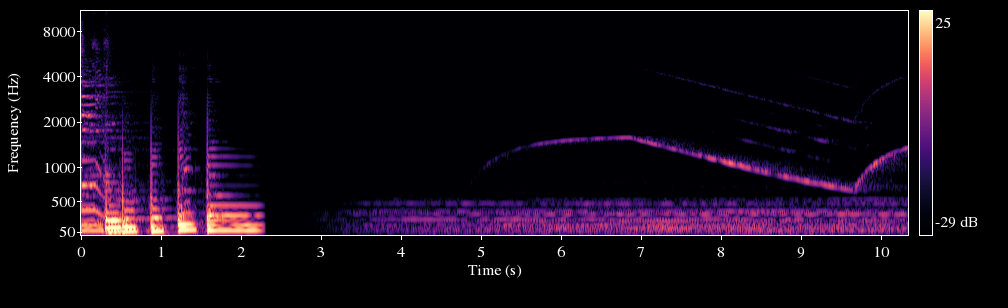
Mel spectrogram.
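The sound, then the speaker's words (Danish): Wailing emergency sirens rise and fall over a low rumbling background in Vesterbro, Copenhagen, on 13 November 1996, several overlapping tones sweeping up and down, preceded by a short burst of loud harmonic stabs. “november 1996 vågnede beboerne på Vesterbro i København op til hylende sirener.”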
